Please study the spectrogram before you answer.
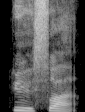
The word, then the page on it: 预算: yù suàn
